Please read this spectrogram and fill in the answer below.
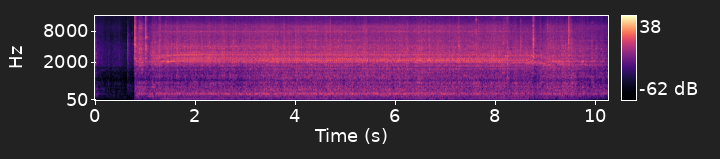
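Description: Bench drill press switched on about a second in, its motor running with a steady hum while the twist bit cuts an angled hole through a hard white engineering-plastic part. The motor winds down near the end.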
